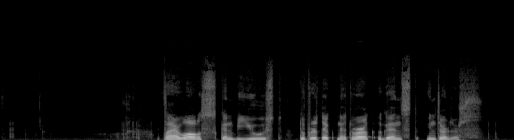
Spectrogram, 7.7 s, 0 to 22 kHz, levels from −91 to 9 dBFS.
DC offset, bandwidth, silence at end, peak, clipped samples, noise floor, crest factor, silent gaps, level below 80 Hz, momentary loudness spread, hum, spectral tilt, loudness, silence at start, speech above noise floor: under 0.1%; 11.5 kHz; 0.65 s; -12 dBFS; under 0.1%; -82 dBFS; 20 dB; none; -76 dBFS; 17 LU; none; -7 dB/octave; -30 LUFS; 2.45 s; 52 dB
